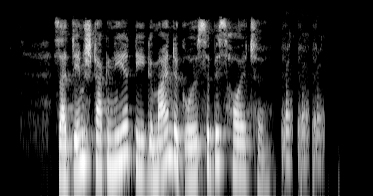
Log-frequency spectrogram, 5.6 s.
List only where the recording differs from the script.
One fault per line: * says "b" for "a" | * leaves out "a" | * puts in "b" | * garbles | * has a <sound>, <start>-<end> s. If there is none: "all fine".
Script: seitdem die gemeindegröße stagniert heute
* puts in "stagniert"
* says "bis" for "stagniert"
* has a laugh, 4.2-4.9 s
